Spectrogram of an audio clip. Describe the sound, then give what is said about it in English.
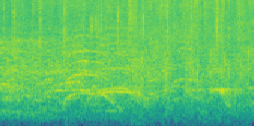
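An audience applauding during a talk, with dense, steady clapping that holds loud throughout. A voice is faintly audible over the applause. “I don't know why you're clapping.”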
